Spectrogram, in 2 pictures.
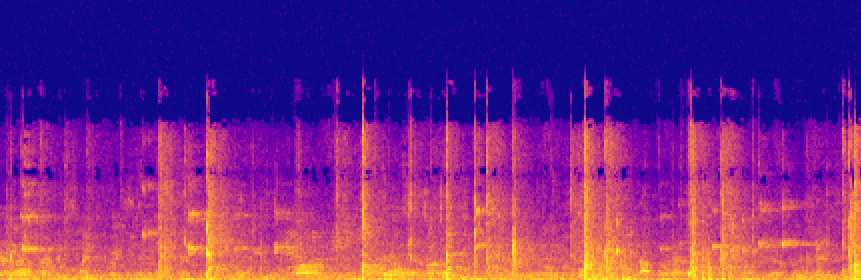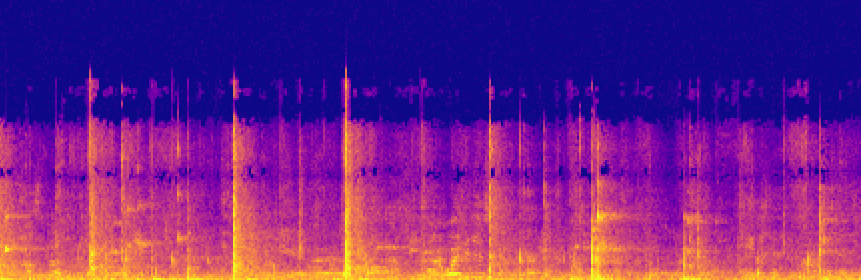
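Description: Badminton rackets striking shuttlecocks in rallies: a series of sharp smacks, roughly one every half second to a second, ringing in a large sports hall.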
